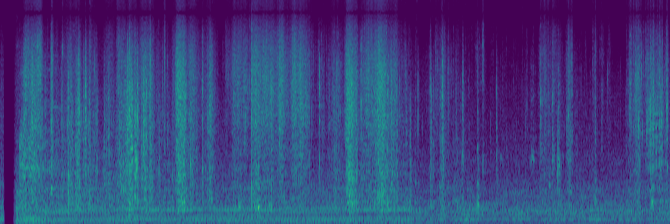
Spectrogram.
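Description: A thin plastic bag being handled and crinkled, with irregular crackling, heaviest in the first half and lighter after that, over a steady low hum.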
